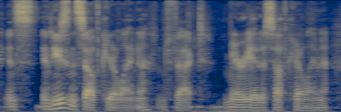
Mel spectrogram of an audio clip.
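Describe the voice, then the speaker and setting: A man's voice: very deep voice, very animated, fast talker, creaky, mellow, husky. A man co-hosting a podcast, chatting in an easygoing way about vintage computers. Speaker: podcast co-host.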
